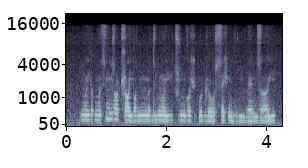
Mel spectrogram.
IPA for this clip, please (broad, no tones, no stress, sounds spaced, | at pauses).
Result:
ɡʷ ĩ j ə ɡʷ ĩ s ĩ d ɔ ʈ͡ʂ ɒ j ɔ d nː o d ə ʎ õ j i t͡ɕ u ŋ ɡ ɔ ʃ ʔ u ɖ ɭ o s ɛ ʃ ŋ ɡ u d m b ɛ n z ʌ j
